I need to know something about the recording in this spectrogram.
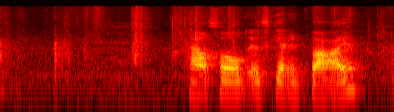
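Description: Plastic envelopes rustle and slide across a table.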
